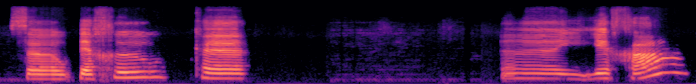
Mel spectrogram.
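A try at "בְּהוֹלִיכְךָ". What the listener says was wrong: No, that yud is silent. You that don't see yud after an ev very often, but it's silent.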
